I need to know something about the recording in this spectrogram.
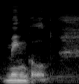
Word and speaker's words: mingled: kind of like um the l is going to be a half l and the g is going to sort of sound like it breaks off into that second syllable mean gold mingled um it could still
